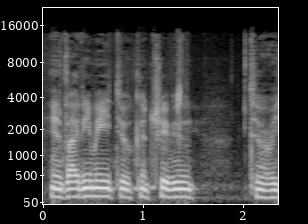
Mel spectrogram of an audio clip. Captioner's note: speaking French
